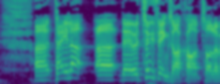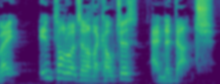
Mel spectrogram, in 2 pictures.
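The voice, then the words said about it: Imitates another person's voice. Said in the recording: “I just wanted to do my Michael Caine impression ... I feel better about that impression because I knew it was Michael Caine. Well done”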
